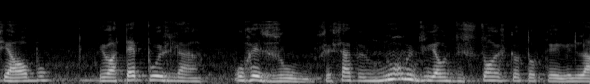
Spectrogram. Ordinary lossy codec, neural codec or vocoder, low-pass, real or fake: none; codec, 16 kHz, 16 kbps, FunCodec, trained on LibriTTS, 50 frames a second; none; fake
